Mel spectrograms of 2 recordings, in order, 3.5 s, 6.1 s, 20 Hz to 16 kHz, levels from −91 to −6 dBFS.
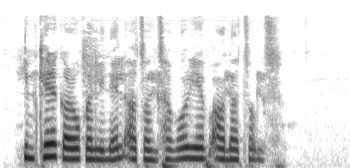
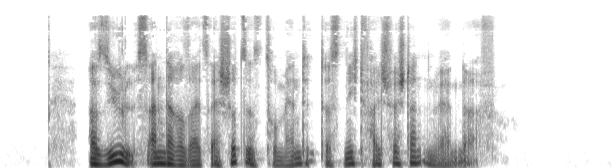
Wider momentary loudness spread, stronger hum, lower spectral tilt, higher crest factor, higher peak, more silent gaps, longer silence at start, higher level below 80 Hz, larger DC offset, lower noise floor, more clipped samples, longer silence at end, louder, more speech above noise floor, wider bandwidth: about the same, 12 LU vs 12 LU; neither; about the same, -6.5 dB/octave vs -6.5 dB/octave; about the same, 18 dB vs 20 dB; about the same, -8 dBFS vs -10 dBFS; neither; second, 0.25 s vs 0.9 s; about the same, -46 dBFS vs -50 dBFS; neither; second, -74 dBFS vs -89 dBFS; neither; second, 0.65 s vs 1.2 s; first, -25 LUFS vs -29 LUFS; second, 49 dB vs 62 dB; about the same, 11.5 kHz vs 11.5 kHz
